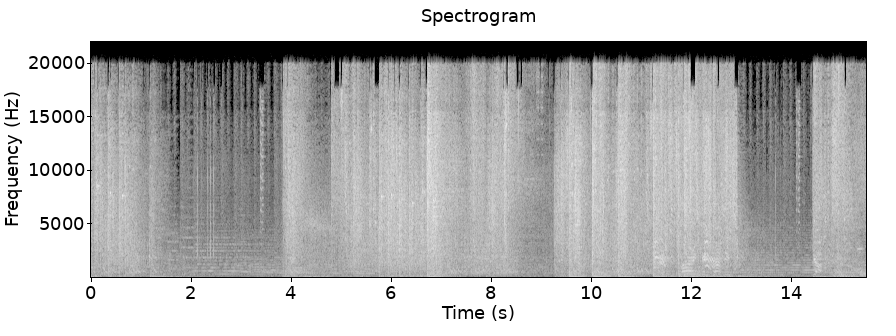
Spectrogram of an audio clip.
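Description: Gunfire in Mass Effect during a Cerberus fight comes as loud, dense bursts of shots and impacts, clustered in repeated volleys with brief lulls between, mixed with game effects and some talk.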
